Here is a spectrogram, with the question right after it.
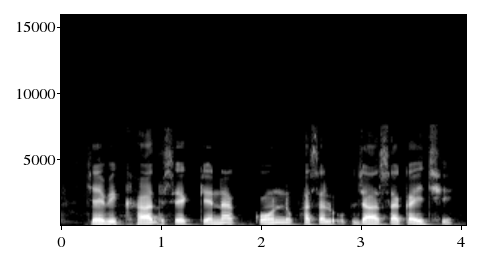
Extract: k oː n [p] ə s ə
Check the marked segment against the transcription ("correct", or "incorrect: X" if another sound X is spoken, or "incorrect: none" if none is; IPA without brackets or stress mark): incorrect: pʰ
